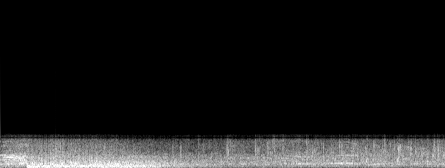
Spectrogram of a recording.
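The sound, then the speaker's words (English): Cannon firing a cannonball as a radio comedy sound effect: a loud boom bursts out near the start, then gives way to a sustained, rough rumbling that carries on steadily to the end. “he's opened fire, Dutch. Why? There's a cannonball coming.”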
